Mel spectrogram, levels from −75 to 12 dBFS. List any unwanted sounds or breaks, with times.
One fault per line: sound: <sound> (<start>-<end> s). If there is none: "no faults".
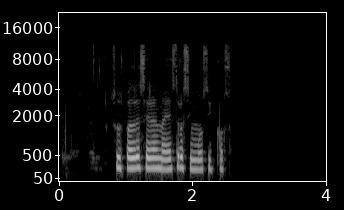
no faults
